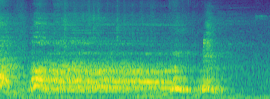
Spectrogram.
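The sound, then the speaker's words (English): A dog barks, one drawn-out, strained bark followed by a second shorter one, loud and clear with no one talking. “are you even barking at?”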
